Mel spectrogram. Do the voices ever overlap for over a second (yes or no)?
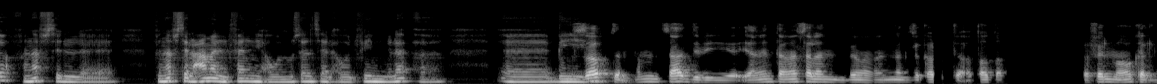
no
